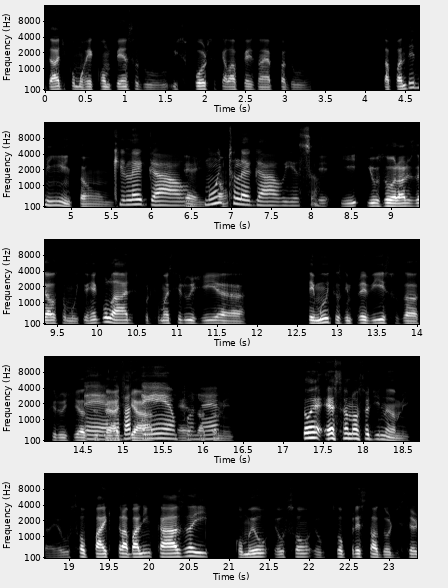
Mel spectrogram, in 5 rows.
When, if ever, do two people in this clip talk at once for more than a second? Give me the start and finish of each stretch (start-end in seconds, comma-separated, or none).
14.5-16.2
